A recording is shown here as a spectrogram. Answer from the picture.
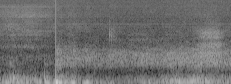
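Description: A quiet pause with a faint low background rumble and hiss, and one sharp click about half a second in.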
